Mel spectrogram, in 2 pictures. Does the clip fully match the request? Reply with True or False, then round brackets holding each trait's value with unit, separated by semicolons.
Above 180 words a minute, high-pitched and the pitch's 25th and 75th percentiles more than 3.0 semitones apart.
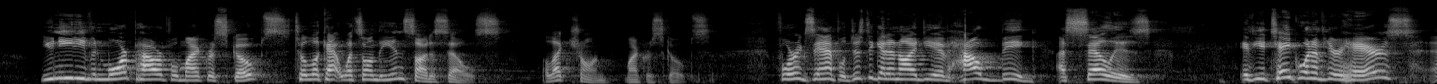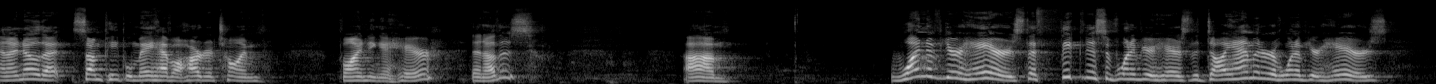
False (150 wpm; 230 Hz; 4.8 semitones)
